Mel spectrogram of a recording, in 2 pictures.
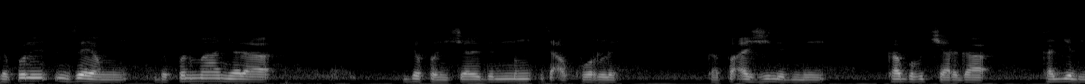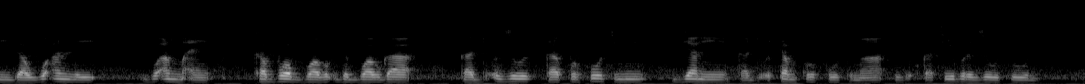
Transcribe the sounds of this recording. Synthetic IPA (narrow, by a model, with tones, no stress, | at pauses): dɨ˨k͡pɨ˦nɨ˦n̩˦zɛ˦ja˨ŋu˨dɨ˨k͡pɨ˦n˦maː˦ɲɛ˦la˦ | dɨ˦k͡pɨ˨n˨ʃɛ˦ldɨ˦nɨ˦ŋza̰˨ʔkʊ˦ɾɨ˦lɨ˦ | ka˨pa̰˨ʔa˦ʒi˦nɨ˨dɨ˨nɨ˨ | ka˦ɡ͡bʊ˦bt͡ʃɛ˨ɾɨ˨ɡa˦ | ka˨jɛ˦li˨ɡa˨wa˦ʔa˦n˦lɨ˨ | bʊ˦ʔa˦ŋ͡ma̰˨ʔɪ˨ | ka˦bɔ˦bdɨ˦bɔ˦bɡa˦ | ka˨ʊ˨ʔka˨kʊ˨ɾɨ˨foː˦tɨ˨mi˦ | bʲɛ˦nɨ˦ka˨dʊ˦ʔʊ̰˦ta˦mkʊ˦ɾfo˦tu˨maː˦zʊ̰˨ʔʊ˨ka˨teː˦bɨ˦ɾɨ˨zʊ˦˨toː˦nɨ˨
